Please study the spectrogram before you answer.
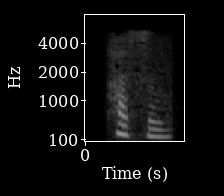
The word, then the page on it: hustle: {‘hʌsəl}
